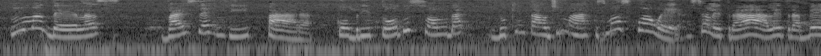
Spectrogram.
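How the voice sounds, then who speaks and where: A woman's voice: high voice, a bit bright. A woman teacher with a Brazilian Portuguese accent giving a recorded lesson to young children, patient and sing-song, stretching out syllables. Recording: roomy echo, far from the mic, faint hiss.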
